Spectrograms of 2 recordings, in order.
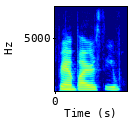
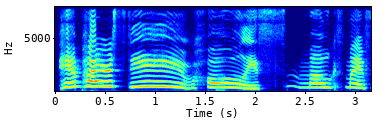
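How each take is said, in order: First: Said in the usual way. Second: High, slow, drawn-out cry of delight; excited greeting. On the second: Real, not acted. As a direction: call the name out, thrilled. Thrilled greeting to a viewer.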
